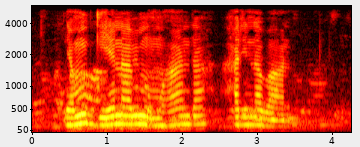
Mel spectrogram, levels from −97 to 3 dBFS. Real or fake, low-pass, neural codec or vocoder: real; 5.4 kHz; none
